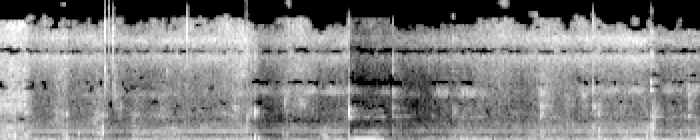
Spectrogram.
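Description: Close-miked chewing of a soft potato pakora dipped in spicy sauce, with wet mouth clicks and smacks.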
